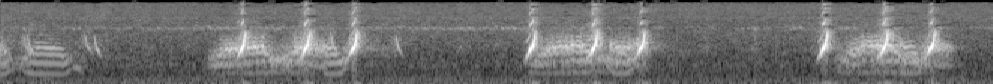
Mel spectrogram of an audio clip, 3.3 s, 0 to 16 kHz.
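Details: Female rain quail call from 2020: three groups of three crisp, rapid notes spaced about a second apart, each group preceded by a soft rasp, with a faint hum in the background.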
